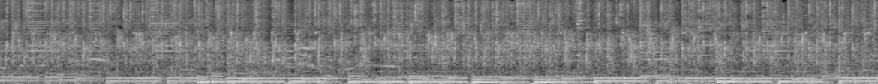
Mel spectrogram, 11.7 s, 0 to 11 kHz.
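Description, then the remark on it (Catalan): Health workers at a hospital clap steadily for the whole stretch as a patient discharged after being intubated with Covid-19 leaves the hospital, a dense, continuous patter of many hands at an even loudness, with voices and low tones sounding underneath. “Escoltem, si de cas, com aplaudien els serveis sanitaris a aquesta persona mentre sortia de l'hospital.”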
